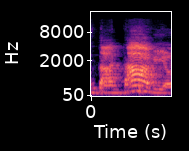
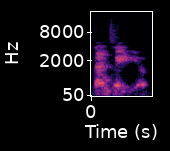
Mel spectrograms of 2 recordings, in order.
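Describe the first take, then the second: First: The name is pronounced in an Italian style. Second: The name is pronounced in a plain English style. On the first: The speaker calls it wrong. "the Italian in me says that that says Dontavio" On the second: The speaker calls it right. "That's not it. It's Dontavio"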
